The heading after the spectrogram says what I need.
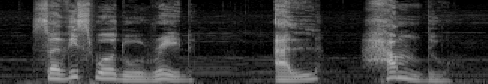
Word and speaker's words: الْحَمْدُ: So this word will read Al-Hamdu. I pronounce the Hamzatul Wasl with a vowel.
